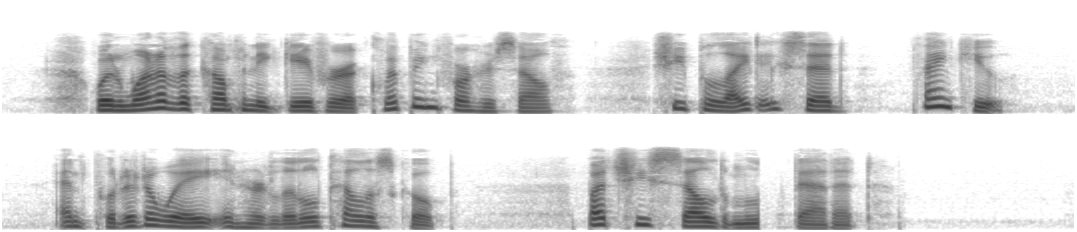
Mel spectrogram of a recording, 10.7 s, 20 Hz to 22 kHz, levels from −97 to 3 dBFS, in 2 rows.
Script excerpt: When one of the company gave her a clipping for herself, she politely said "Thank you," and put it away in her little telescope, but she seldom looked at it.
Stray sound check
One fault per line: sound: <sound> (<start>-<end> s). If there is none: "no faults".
sound: dropout (9.1-9.2 s)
